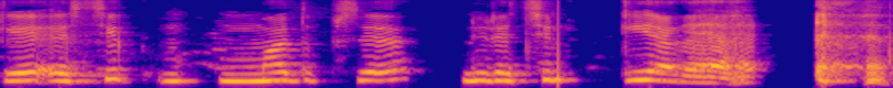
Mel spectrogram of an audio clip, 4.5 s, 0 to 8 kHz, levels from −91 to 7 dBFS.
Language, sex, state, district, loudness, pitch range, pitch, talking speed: Hindi, female, Bihar, Sitamarhi, -16 LUFS, 255-290 Hz, 265 Hz, 65 wpm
